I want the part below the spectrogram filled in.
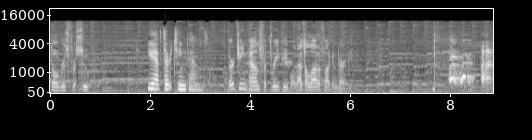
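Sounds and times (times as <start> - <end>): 
speech: 0.0 - 1.1, 2.0 - 6.2
household pet dogs barking: 7.7 - 8.8.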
